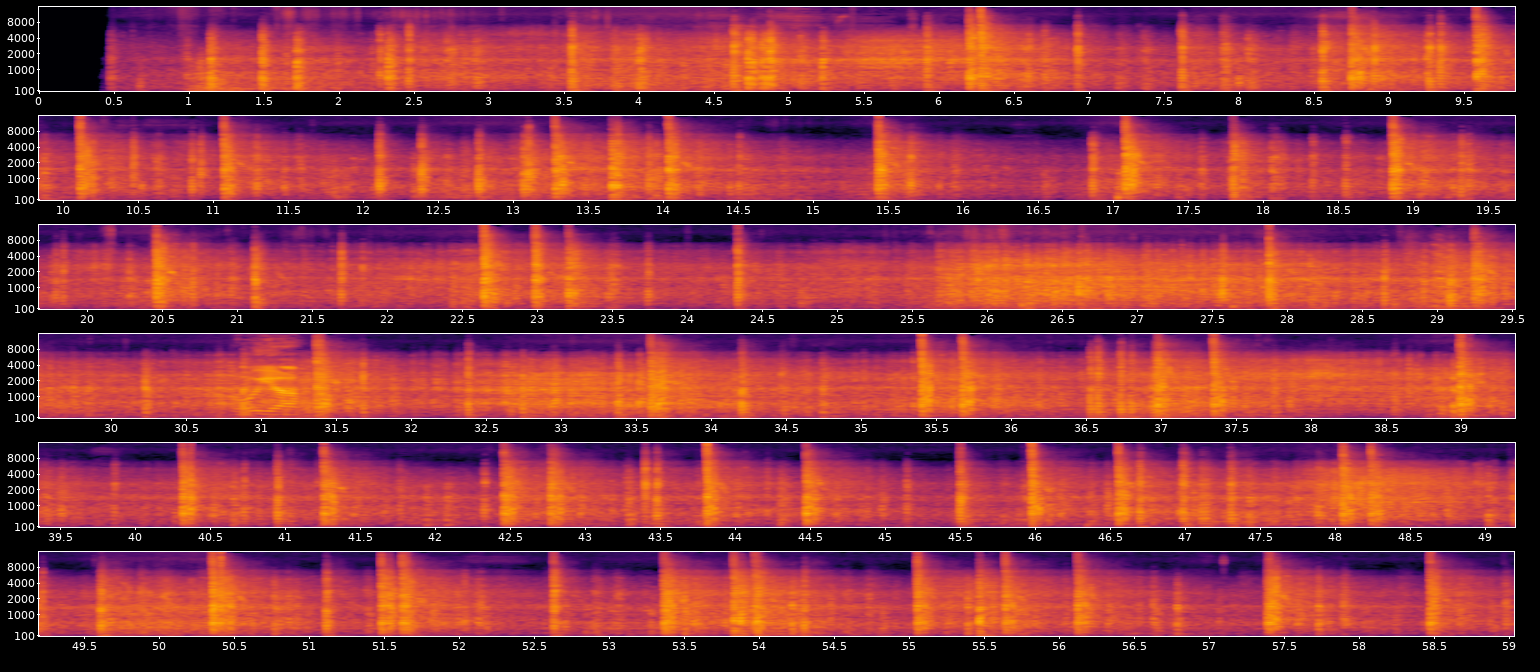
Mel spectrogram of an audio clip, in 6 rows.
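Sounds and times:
firework rockets bursting: 0.5 - 59.0
fireworks crackling: 0.5 - 59.0.

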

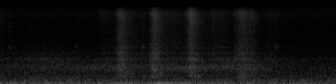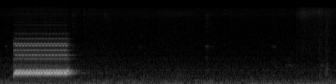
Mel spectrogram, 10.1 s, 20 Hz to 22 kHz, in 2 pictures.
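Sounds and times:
telephone ringing with warble: 5.2 - 6.2.

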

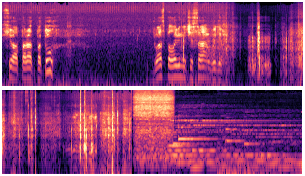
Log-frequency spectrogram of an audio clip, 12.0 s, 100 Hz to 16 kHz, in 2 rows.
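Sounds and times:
water noise: 0.0 - 7.2
wind: 0.0 - 8.7.

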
